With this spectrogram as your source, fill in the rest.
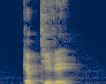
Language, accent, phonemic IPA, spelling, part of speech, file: French, France, /kap.ti.ve/, captiver, verb, LL-Q150 (fra)-captiver.wav
- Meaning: to engross; to captivate (to engage completely)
